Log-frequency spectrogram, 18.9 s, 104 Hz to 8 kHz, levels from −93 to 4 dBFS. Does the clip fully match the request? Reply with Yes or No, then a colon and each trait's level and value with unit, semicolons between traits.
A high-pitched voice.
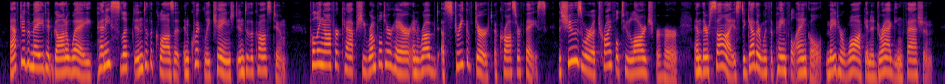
Yes: high, 200 Hz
